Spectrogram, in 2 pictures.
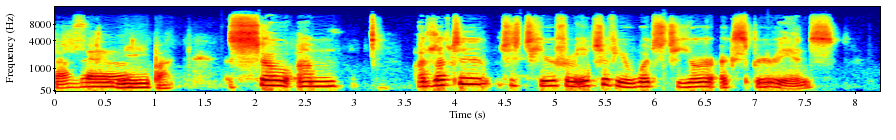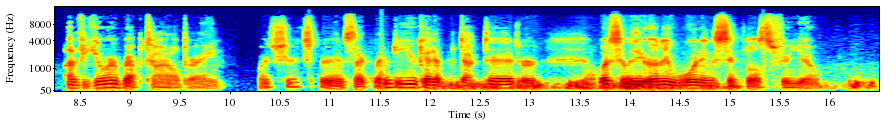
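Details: Adult speaker; normal speech.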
